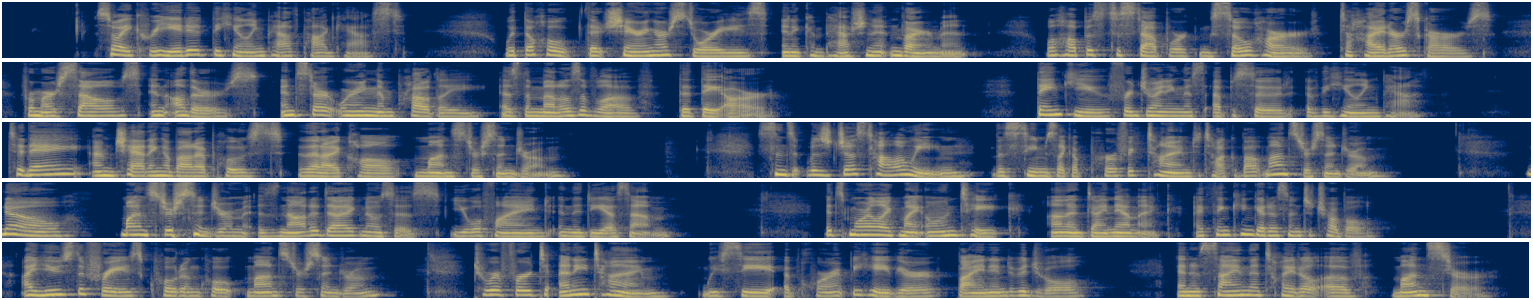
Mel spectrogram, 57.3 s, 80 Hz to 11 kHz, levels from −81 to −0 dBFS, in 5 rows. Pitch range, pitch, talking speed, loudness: 160-200 Hz, 175 Hz, 145 wpm, -19 LUFS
